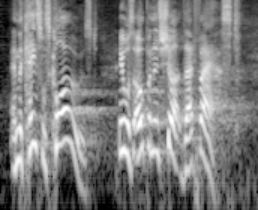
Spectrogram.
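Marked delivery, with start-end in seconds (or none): none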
